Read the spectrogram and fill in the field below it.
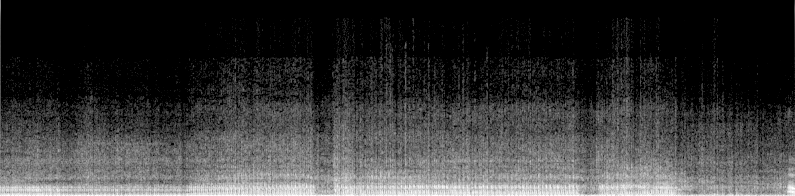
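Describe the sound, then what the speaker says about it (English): A Harley motorcycle fitted with a windshield accelerates up to speed, a loud, continuous engine drone with two brief dips at gear changes, heard from the rider's position along with heavy rushing noise. "we're gonna get the bike up to speed for a second"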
